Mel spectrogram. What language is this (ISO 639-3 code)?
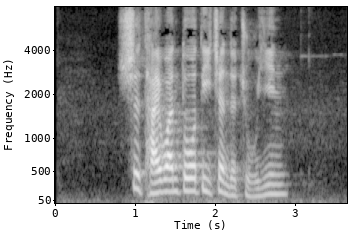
zho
